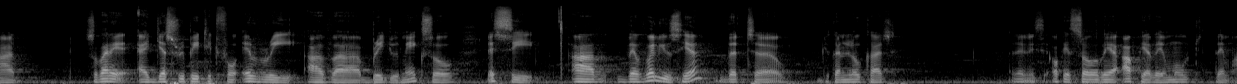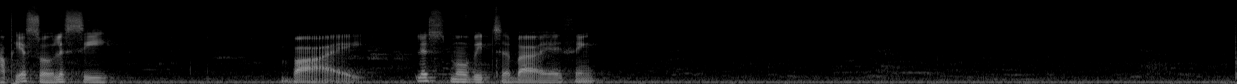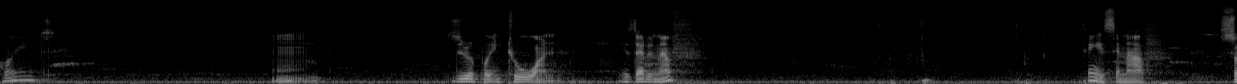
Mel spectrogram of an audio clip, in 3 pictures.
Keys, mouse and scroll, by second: 8.7 click, 11.0 ctrl+z, 13.5 click, 30.4 `, 30.9 click, 31.2-34.1 drag, 32.7 scroll down 2, 32.8 `, 33.7 Tab, 33.9 `, 34.5 click, 35.0 Tab, 35.2 Tab, 35.2 click, 35.5 scroll up 2, 35.8 click, 36.2 click, 36.4-37.1 drag.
